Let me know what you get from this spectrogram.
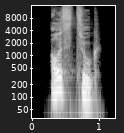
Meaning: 1. moveout (the act of moving out of a property) 2. extract 3. excerpt
- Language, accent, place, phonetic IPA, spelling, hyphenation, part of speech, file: German, Germany, Berlin, [ˈaʊ̯st͡suːk], Auszug, Aus‧zug, noun, De-Auszug.ogg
